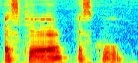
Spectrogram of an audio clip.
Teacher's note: vowel insertion in the um consonant clusters that come at the beginning of a word. For example, in words like scare and school uh a would be added before that and it would be pronounced as a scare a school.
